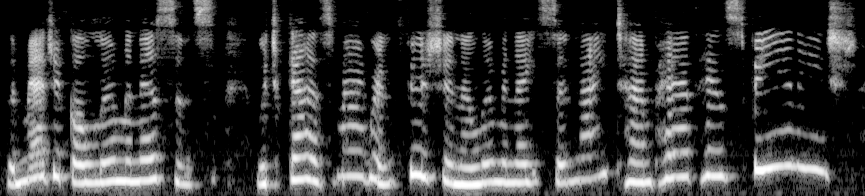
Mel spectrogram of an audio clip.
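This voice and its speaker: A woman voicing an urgent, excitable little male firefly in a children's storybook. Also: high voice, unhurried, no echo, muffled recording, pitched above the performer's own voice. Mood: worried. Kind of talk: children's storybook read-aloud.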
